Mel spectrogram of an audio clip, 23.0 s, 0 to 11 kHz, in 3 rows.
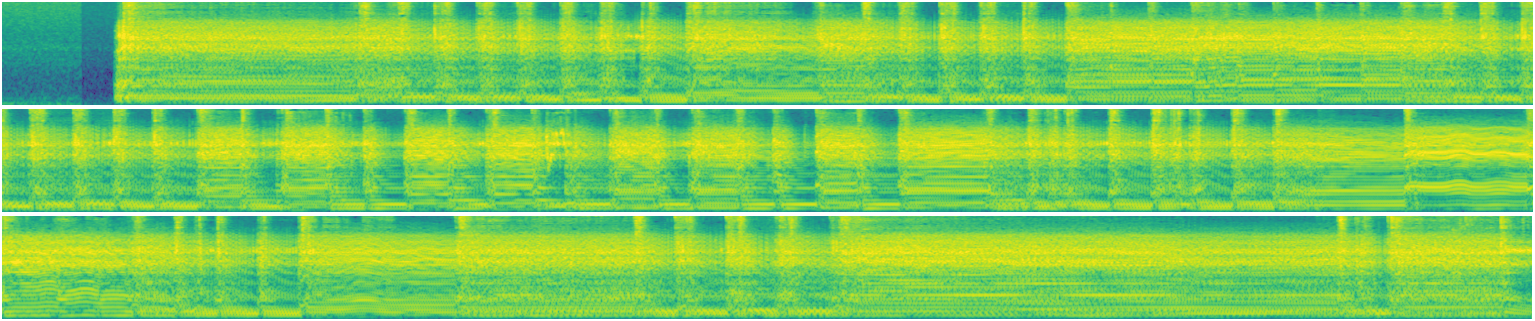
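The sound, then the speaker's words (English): Heavily distorted electric guitar runs through an MXR Super Badass Distortion used as a preamp into a Boss IR-200 impulse-response unit in stereo. After a brief silent start come loud, continuous riffs of rapid chugging chops and sustained chords. “we are using the MXR Super Badass Distortion as the preamp going into the Kraken. And so that is the Super Bad Kraken 2 is the impulse response name. And our Boss IR 200 in stereo sounds like this.”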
